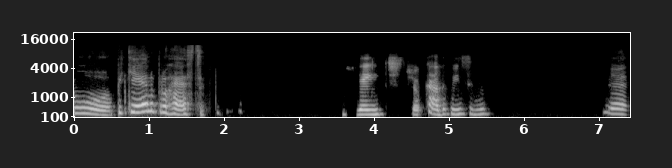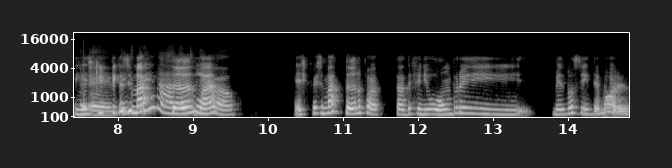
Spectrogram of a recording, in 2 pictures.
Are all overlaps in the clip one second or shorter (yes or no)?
no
